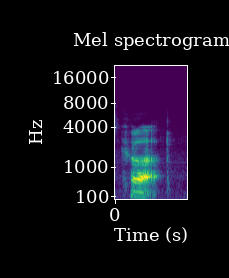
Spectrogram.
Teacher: the short u sound ah has a bit of an e at the end of it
